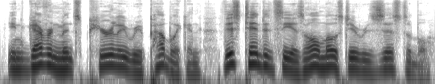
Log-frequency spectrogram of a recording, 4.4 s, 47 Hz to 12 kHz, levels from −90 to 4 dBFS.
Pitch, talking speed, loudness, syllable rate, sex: 125 Hz, 125 wpm, -17 LUFS, 5.9 syllables/s, male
